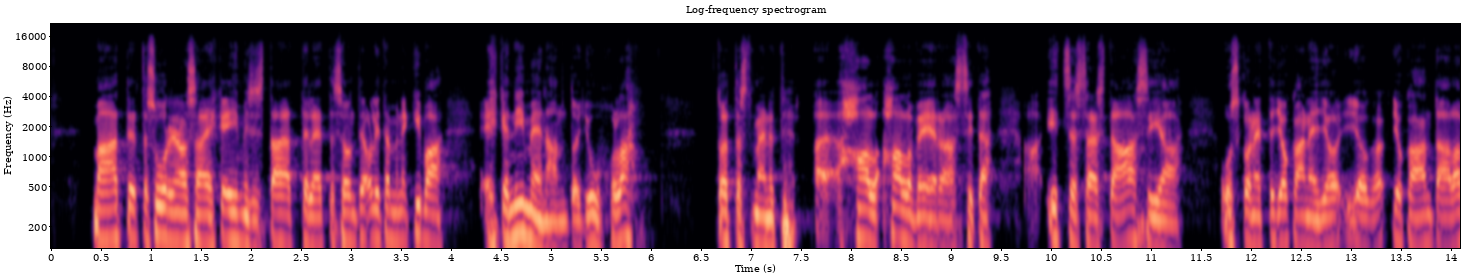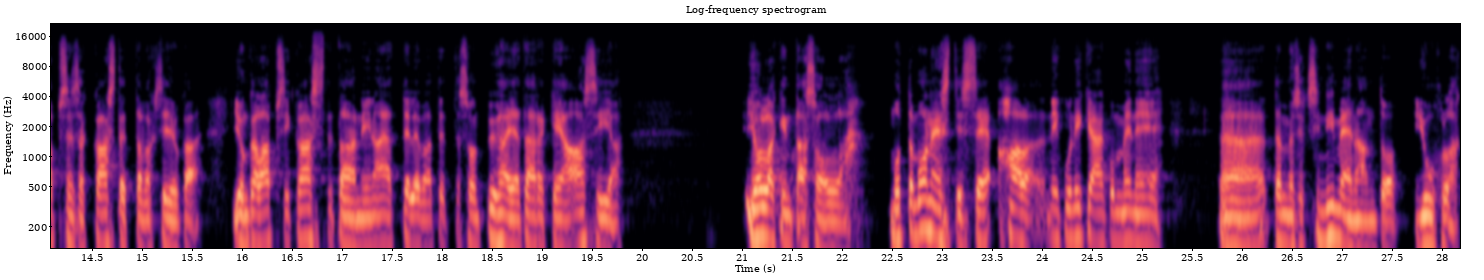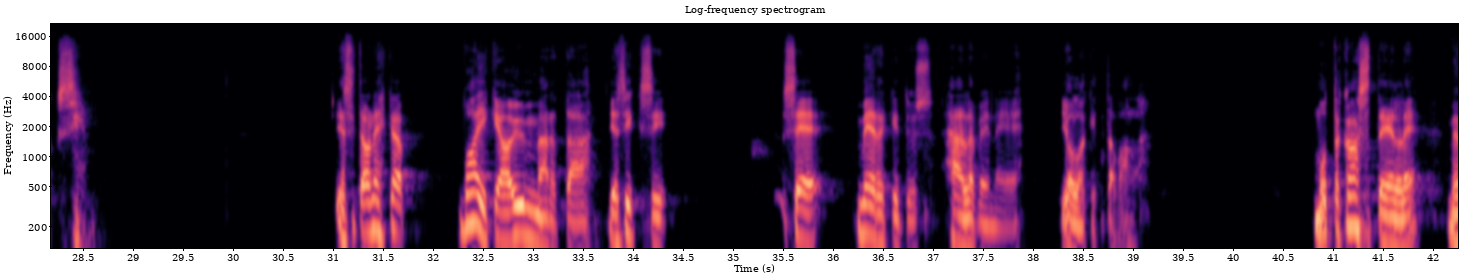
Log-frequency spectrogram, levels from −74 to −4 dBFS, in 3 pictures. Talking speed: 100 wpm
